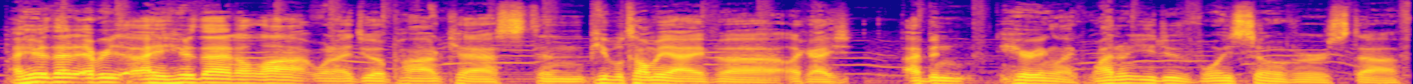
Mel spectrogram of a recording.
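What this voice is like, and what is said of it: Deep, resonant radio voice. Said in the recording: “such a good, deep radio voice”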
